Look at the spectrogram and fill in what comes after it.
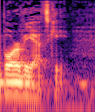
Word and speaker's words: Borowiecki: For hits, I'm going to Mark Borowiecki, which I finally learned how to pronounce. So I had to look it up on YouTube, but I got it down now. So Mark goddamn Borowiecki.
